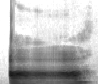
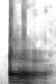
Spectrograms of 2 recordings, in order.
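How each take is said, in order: First: It is said with the third tone. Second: It is said with the fourth tone. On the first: "With the third tone" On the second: "With the fourth tone"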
